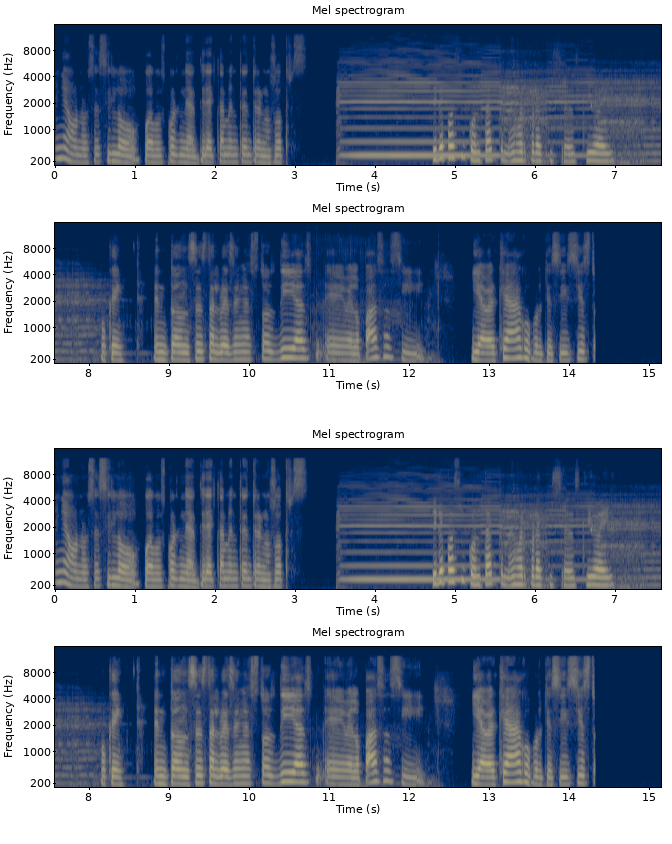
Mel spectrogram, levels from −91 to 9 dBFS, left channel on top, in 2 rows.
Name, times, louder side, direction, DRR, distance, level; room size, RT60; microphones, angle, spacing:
voice 1, 0.0-3.1 8.1-8.5 8.8-12.2 12.8-14.3, right 3 dB, 35° right, 2.0 m, -30 dB
Bowed string instrument, 3.5-8.4, equal, 5° left, 0.8 m, -38 dB
voice 2, 4.7-7.0, right 3 dB, 65° right, 1.4 m, -29 dB
sound 1, 7.8-12.4, left 1 dB, 40° left, 5.4 m, -57 dB
open air
head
